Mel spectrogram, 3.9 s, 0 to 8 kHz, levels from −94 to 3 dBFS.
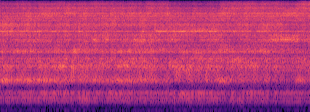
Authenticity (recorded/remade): remade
